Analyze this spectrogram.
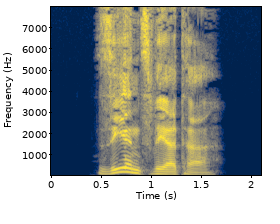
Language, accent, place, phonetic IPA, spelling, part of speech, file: German, Germany, Berlin, [ˈzeːənsˌveːɐ̯tɐ], sehenswerter, adjective, De-sehenswerter.ogg
- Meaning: 1. comparative degree of sehenswert 2. inflection of sehenswert: strong/mixed nominative masculine singular 3. inflection of sehenswert: strong genitive/dative feminine singular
